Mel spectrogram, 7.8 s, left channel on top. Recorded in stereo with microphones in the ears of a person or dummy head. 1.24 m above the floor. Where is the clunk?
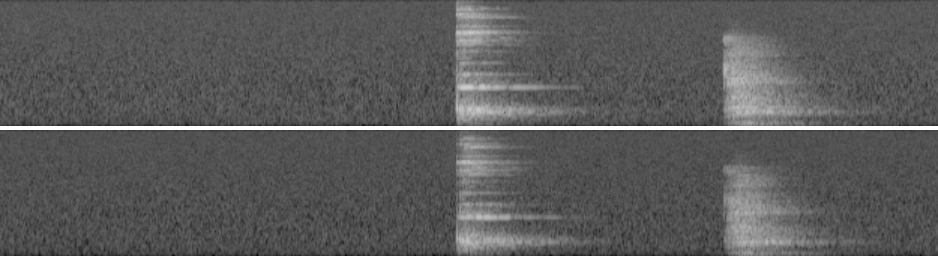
55° left (ahead or behind), 8.5 m.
